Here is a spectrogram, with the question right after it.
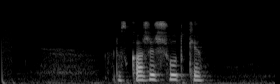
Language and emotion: Russian, neutral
